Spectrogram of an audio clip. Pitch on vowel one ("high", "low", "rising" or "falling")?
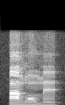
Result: high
